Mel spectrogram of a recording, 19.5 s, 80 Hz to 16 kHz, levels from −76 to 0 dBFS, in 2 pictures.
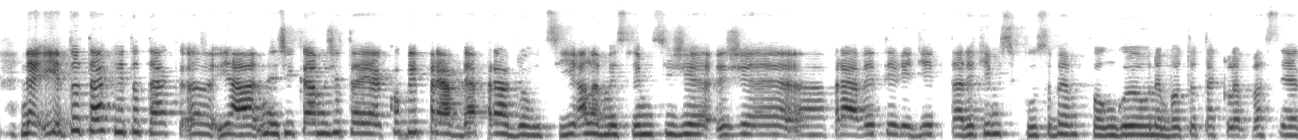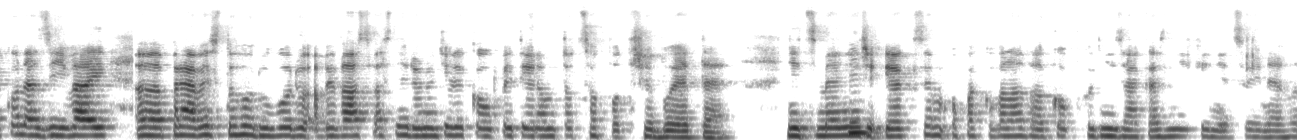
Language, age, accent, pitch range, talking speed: Czech, 20-39, native, 180-210 Hz, 175 wpm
